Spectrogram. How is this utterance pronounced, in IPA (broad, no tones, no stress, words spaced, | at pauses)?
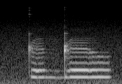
ʈœŋɖœo̯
